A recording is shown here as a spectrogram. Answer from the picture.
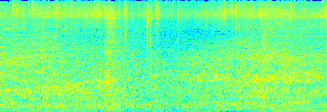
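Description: Street traffic noise: a motor vehicle's engine running steadily, with a low hum that grows a little stronger near the end.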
